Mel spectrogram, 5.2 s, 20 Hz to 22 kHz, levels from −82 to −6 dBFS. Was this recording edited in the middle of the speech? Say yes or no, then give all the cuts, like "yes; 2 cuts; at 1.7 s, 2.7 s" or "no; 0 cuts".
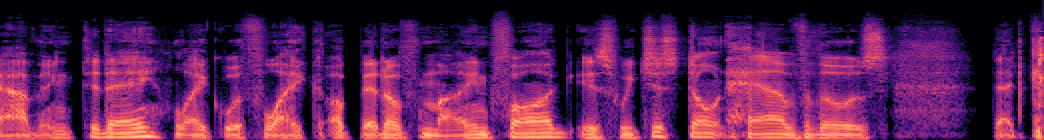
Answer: no; 0 cuts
